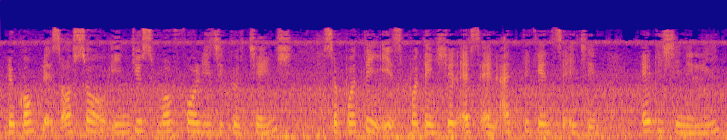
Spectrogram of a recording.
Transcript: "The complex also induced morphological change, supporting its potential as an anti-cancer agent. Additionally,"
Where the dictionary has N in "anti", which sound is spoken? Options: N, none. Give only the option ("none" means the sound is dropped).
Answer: none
